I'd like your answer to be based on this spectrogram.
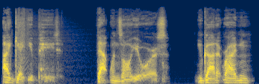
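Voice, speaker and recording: A man's voice: sits low, unhurried, creaky, a little hiss or hum. An actor playing a seasoned male soldier in a video game cutscene, terse and matter-of-fact. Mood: gruff. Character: seasoned male soldier, gruff, calm, dependable. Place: recording studio. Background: game score music.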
